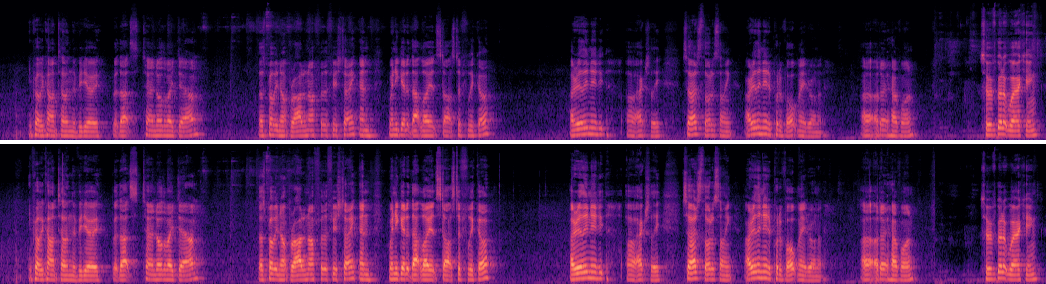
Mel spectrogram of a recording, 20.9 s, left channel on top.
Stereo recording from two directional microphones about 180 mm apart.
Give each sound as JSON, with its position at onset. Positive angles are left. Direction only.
{"t": 0.5, "sound": "speech", "side_deg": -25}
{"t": 5.1, "sound": "speech", "side_deg": -30}
{"t": 11.3, "sound": "speech", "side_deg": -35}
{"t": 19.6, "sound": "speech", "side_deg": 0}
